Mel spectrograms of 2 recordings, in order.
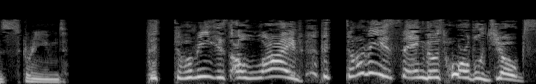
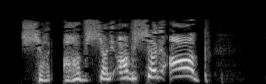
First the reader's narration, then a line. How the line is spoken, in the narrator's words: He cried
